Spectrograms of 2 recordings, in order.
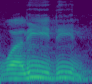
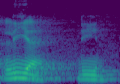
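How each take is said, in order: First: It is said as 'li din' with no 'ya'. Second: It is said as 'liya din' with a 'ya'. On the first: This is the reading of another tradition. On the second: This is the most widespread reading. "Bacanya liya din"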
